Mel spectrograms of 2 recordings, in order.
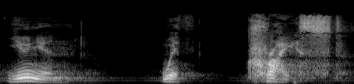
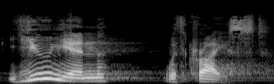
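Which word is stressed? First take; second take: Christ; union. First: The word Christ carries the stress. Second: The word union carries the stress. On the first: The focus is on the person the doctrine points to. The speaker calls it right. "there was a slight emphasis change there" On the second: The focus is on the doctrine itself. The speaker calls it wrong. "there was a slight emphasis change there"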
